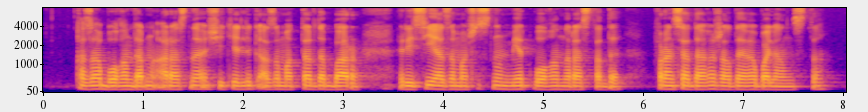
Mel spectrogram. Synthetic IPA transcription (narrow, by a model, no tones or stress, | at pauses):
qʰɑzɑqbo̞lˠʁɑnd̪ɑɾd̪əɴɑ̰ɾɑsənd̪ɑ̰ʃe̞t̪e̞ld̪ɪkɑ̰zɑmɑt̪ːɑɾd̪ɑbɑɾɾe̞se̞jɑzɑmɑt̪ʃəsənəɴmʲe̞ɾt̪̚bo̞lˠʁɑnənɾɑst̪ɑd̪ə | frant̪sɨjad̪ɑʁəʒɑʁd̪ɑjʁɑbɑjlˠɑnəst̪ə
